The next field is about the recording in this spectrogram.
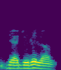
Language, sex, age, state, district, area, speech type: Sindhi, male, 60+, Delhi, South Delhi, rural, conversation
